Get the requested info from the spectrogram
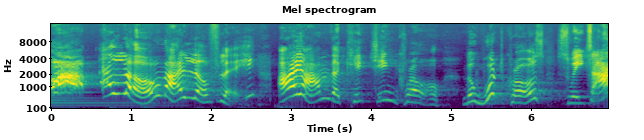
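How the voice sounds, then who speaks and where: A female-sounding put-on character voice talks at a very slow pace. Its pitch swings very widely. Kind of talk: fairy-tale stage acting. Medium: stage play. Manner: warm, cosy, motherly.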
